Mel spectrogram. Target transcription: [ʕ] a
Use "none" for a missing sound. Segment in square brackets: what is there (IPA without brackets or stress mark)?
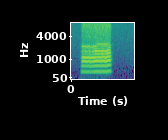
ʕ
